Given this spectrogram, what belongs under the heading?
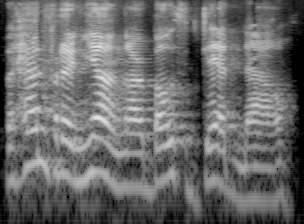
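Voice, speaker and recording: A woman's voice: medium pitch, very animated, a little slow, a little mellow, highs cut off. A woman playing a ruthless, commanding lawyer in an old-time radio drama, hard and threatening in manner. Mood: coolly menacing. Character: ruthless, commanding female lawyer blackmailing a judge.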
